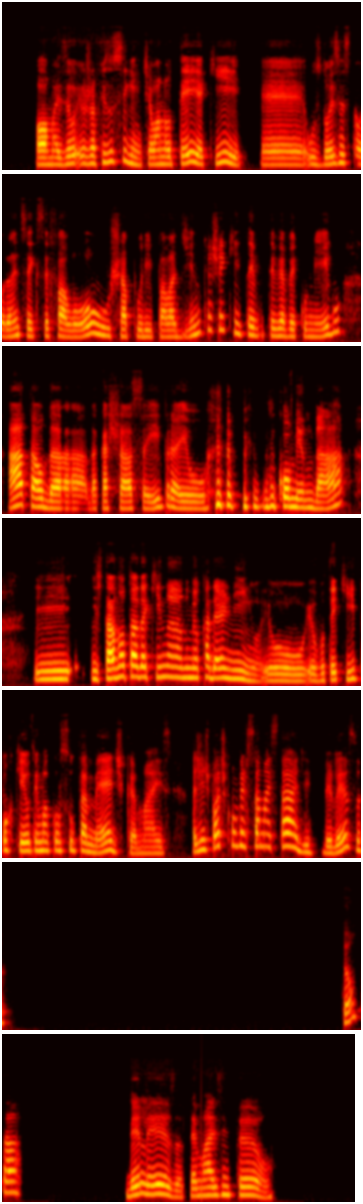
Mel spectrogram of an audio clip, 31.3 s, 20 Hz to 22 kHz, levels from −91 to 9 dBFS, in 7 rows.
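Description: At 29.41 s the speech jumps forward with no gap of silence. This is likely a dropped buffer (overrun): the samples were overwritten before being read, so under two milliseconds of audio vanished and the two sides were spliced directly.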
